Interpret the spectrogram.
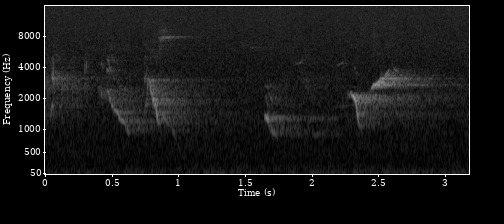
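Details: Lyrebirds at Gibraltar Creek in the ACT, recorded in the field: loud, clear whistled notes sweeping steeply downward, about four phrases over three seconds, the last one jumping up before sliding down, with light background hiss.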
